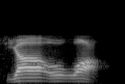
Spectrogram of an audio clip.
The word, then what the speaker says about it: Yahweh: Yahweh, God's one and only name, pronounced Yahweh, based upon Hayah, to exist,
